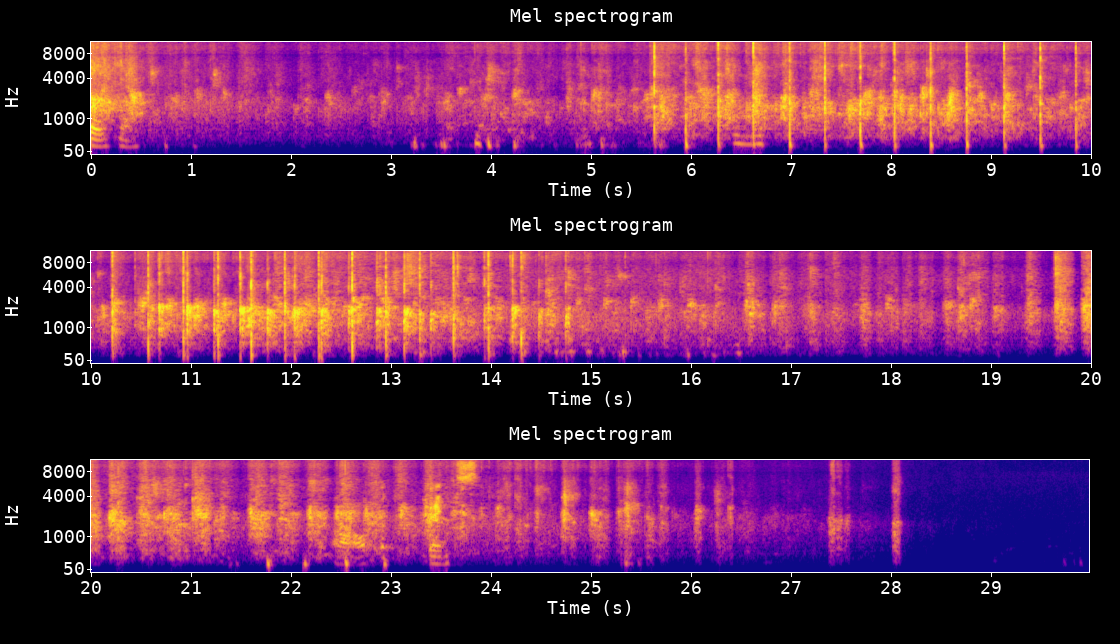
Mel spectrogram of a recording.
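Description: An audience clapping and talking among themselves. The clapping starts about four seconds in, swells twice, and dies away near the end.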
